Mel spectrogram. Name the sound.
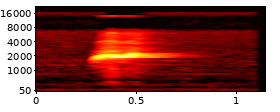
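cat meowing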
